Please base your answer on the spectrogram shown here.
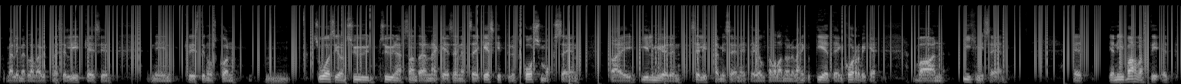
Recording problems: wrong speed, natural pitch; too fast; 1.5 times normal speed
thin; very slightly; fading below 300 Hz
crackle, like an old record; loud; 3 dB below the speech

